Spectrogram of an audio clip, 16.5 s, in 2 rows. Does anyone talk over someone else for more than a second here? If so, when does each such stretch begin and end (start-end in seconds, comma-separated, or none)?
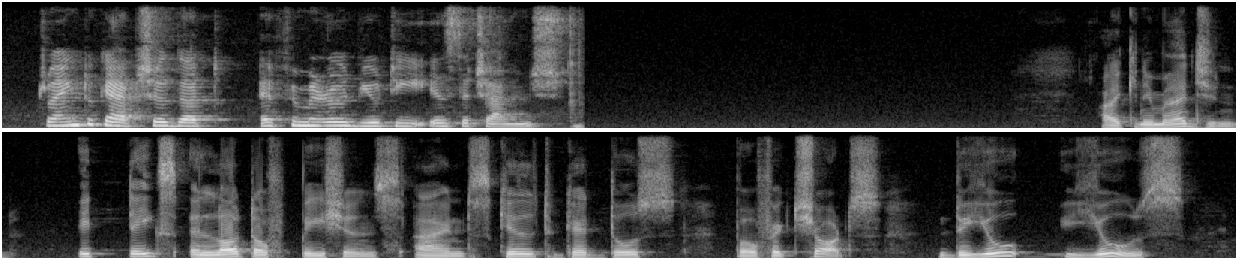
none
